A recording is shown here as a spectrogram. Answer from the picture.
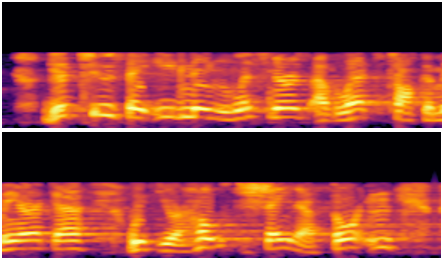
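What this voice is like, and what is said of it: Hoarse, strained laryngitis voice. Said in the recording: “struggling with a little bit of laryngitis”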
